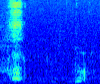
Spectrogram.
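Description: A man's short, hissy breath in, lasting about half a second, followed by near silence with a faint brief sound near the end.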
